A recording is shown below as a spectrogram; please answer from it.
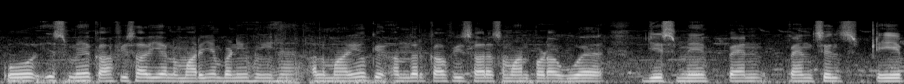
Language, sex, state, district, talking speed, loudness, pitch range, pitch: Hindi, male, Punjab, Fazilka, 145 wpm, -15 LUFS, 150-160 Hz, 155 Hz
